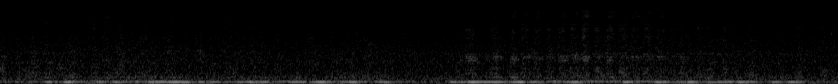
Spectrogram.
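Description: Faint scratching of a Prismacolor coloured pencil shading on paper, a little stronger in the second half, over a low steady hum.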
